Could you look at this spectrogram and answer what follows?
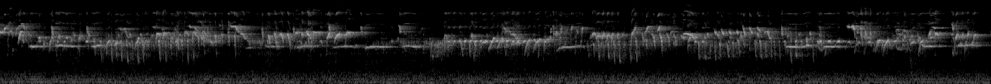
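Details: Young canary in continuous song: a rapid, unbroken high warbling of buzzy trills, chirps and short steady whistled notes, rising and falling in rolling phrases without pause.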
